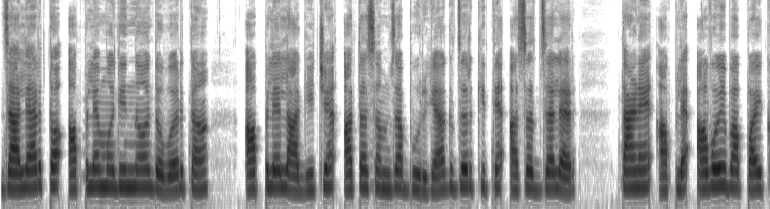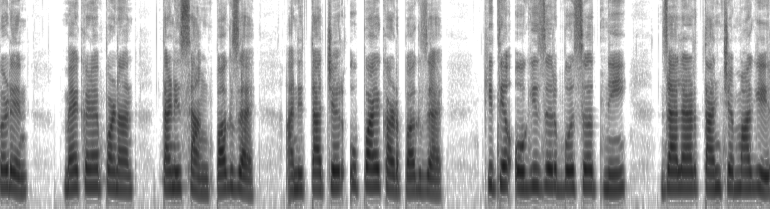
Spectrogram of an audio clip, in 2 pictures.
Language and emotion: Goan Konkani, neutral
